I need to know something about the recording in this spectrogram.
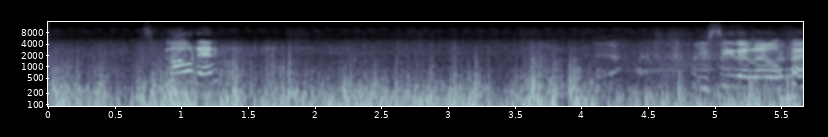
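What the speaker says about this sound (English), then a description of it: "today the wind picks up a little" Wind buffets a boat at sea, a steady rushing roar with microphone wind noise throughout, while people talk over it.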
